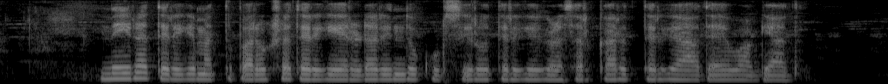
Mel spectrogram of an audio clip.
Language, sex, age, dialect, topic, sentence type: Kannada, female, 31-35, Dharwad Kannada, banking, statement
